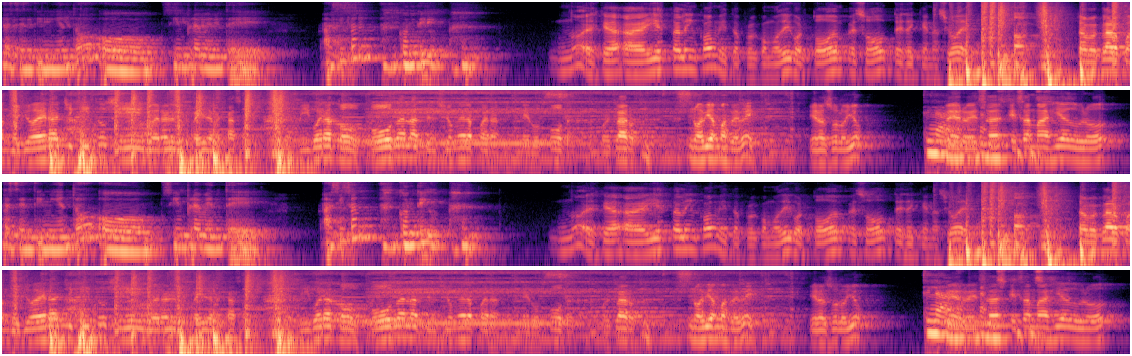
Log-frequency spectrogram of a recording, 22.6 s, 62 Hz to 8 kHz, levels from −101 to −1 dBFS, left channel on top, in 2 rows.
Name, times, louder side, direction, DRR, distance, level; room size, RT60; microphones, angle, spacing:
voice 1, 0.0-2.5 3.2-4.7 20.5-21.3 21.6-21.7, right 1 dB, 70° right, 3 dB, 7.7 m, -24 dB
voice 2, 5.5-9.7 10.8-13.7 14.1-17.0 17.3-18.8 19.4-19.9 20.7-22.3, left 2 dB, 60° left, 7 dB, 2.2 m, -24 dB
sound 1, 9.5-11.4 11.7-14.2, left 1 dB, 30° left, 1.9 m, -20 dB
sound 2, 11.2-19.2, left 1 dB, 15° left, 3.3 m, -33 dB
22.0 x 18.5 x 7.2 m, 0.63 s
head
